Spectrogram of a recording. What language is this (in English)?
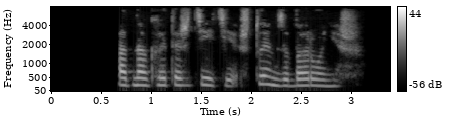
Belarusian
